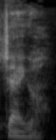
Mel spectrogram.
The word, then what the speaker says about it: Django: It's Django. The D is silent.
